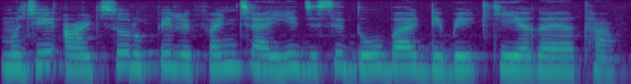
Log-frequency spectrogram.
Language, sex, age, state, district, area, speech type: Hindi, female, 18-30, Madhya Pradesh, Chhindwara, urban, read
